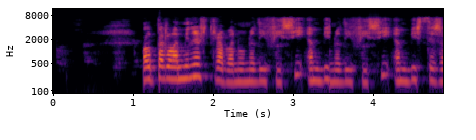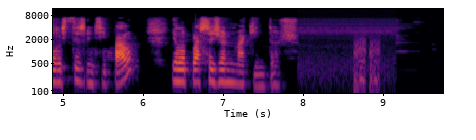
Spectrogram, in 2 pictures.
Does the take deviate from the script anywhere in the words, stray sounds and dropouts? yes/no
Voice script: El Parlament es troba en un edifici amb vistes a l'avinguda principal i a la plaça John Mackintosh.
yes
